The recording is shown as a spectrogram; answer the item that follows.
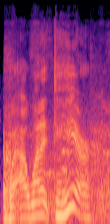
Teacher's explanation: The second feature here is a glottle replacement of final consonants. You can hear the glottle stop instead of a t. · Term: glottal stop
